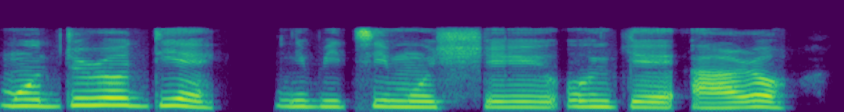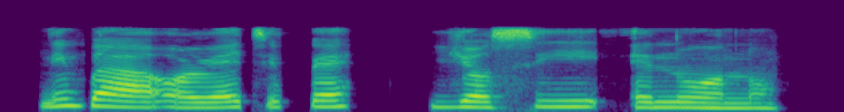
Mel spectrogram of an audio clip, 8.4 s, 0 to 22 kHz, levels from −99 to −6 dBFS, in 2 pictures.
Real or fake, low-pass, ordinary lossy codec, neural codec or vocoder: real; none; none; none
